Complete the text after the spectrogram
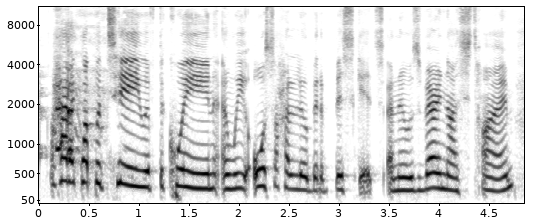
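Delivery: put-on British storyteller; British accent. Showing off tea with the Queen, put-on British accent. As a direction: do a playful mock-British voice. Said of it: "I just put on a British accent".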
